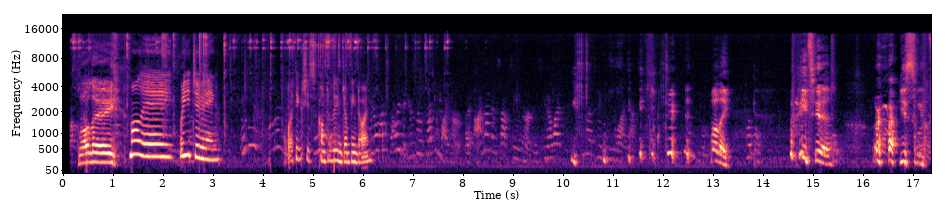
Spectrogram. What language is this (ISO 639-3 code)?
eng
